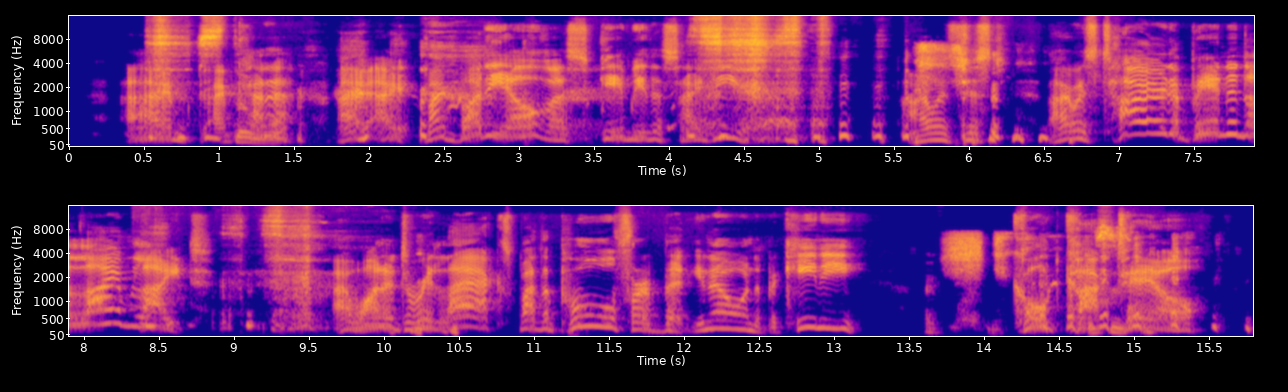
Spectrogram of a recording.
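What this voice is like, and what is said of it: Imitates another person's voice. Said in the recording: “This is the worst ... Best impression on this whole show.”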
